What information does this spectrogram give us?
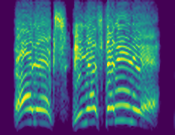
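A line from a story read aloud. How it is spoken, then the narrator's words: Wailing. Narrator (Russian): завопил вирус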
